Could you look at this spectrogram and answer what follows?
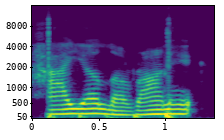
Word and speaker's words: hyaluronic: Really quick, I learned how to say or I learned how to pronounce hyaluronic from Eva Longoria in I think it was like years and years ago from a L'Oreal commercial and she was like ha Lauronic. So that's how I knew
